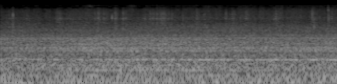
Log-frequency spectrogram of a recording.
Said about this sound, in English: That's why you hear loud car noises. Yeah, actually, no, it's just a simulation. We just added these car noises in, like, just to trick you guys.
